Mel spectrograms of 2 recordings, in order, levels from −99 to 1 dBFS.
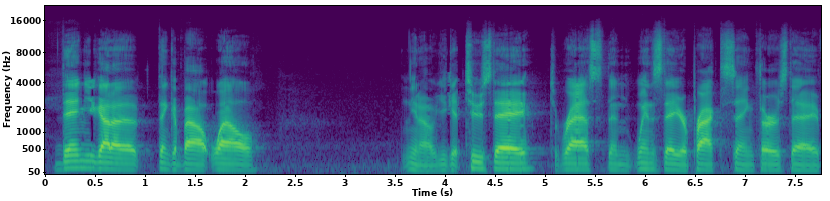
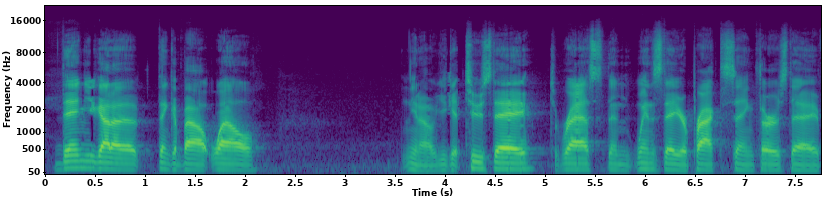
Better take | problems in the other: neither | none

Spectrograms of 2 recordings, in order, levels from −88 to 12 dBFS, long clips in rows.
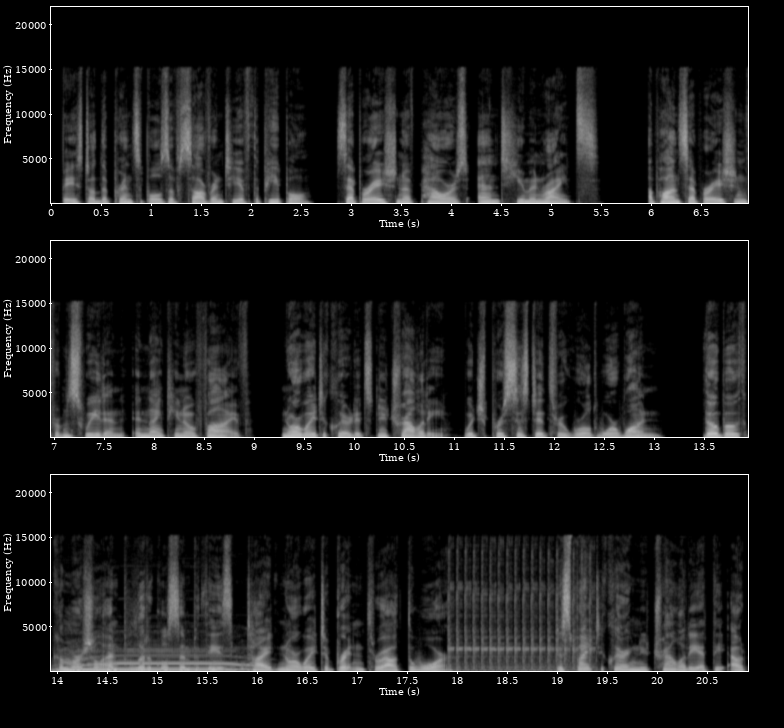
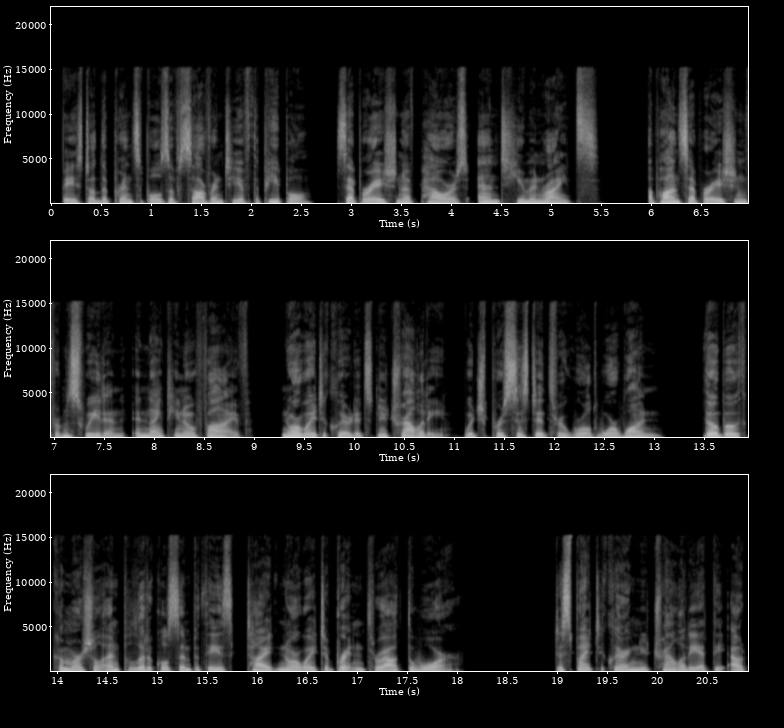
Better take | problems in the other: second | alarm; noticeable; from 14 to 16 s; peak level with the speech // keyboard typing; faint; from 18 to 19 s; peak 15 dB below the speech

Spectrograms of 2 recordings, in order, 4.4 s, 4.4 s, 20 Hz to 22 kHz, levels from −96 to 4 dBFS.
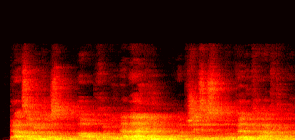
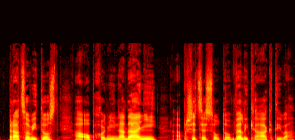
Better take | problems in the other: second | off-mic speech; far // room echo; strong; dies away in 2.5 s

